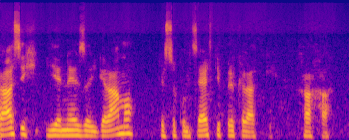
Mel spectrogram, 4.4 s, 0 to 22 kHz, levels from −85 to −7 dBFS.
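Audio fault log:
throughout: noise suppressor artifacts. The steady background is pulled down by about 17 dB between phrases and rises under speech; a spectrogram shows a flickering, patchy noise floor.
1.98–3.03 s, 3.73–4.13 s: speech cut by the noise suppressor. After "je ne zaigramo", and again later, quiet speech portions of roughly 200 ms in total in each span are taken for noise and dropped by up to about 18 dB and about 13 dB respectively. They sound swallowed, with waveform dips and missing spectral energy.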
